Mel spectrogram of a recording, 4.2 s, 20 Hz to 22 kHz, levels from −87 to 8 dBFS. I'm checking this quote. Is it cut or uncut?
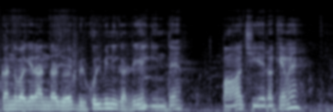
cut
